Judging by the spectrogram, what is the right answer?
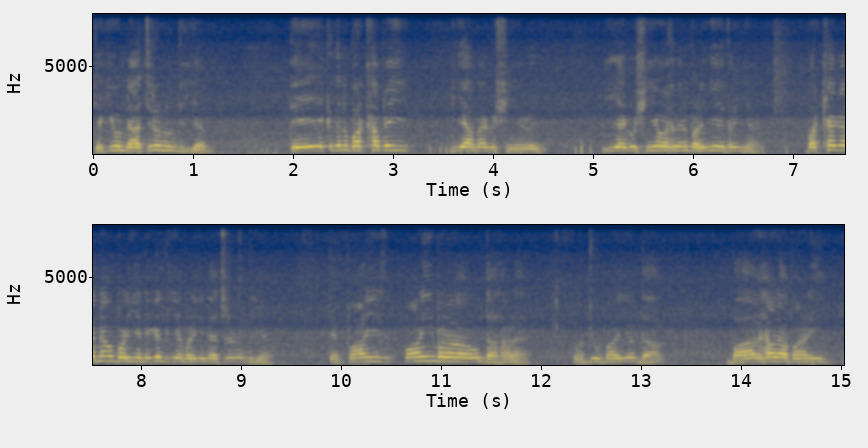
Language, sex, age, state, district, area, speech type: Dogri, male, 30-45, Jammu and Kashmir, Udhampur, urban, spontaneous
